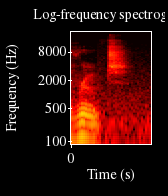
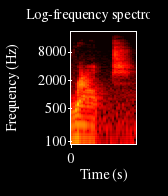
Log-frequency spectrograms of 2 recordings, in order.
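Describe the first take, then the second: First: It is said the non-American way. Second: It is said the American way. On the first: "technically, I should be saying it as route" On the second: "I'm so used to hearing route because, like, everyone online is American"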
